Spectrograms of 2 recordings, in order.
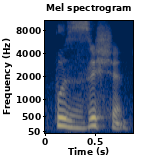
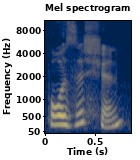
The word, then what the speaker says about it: position: is position position again the S is like a z position not position we're not trying to get the S right position it's not even po it's p position good position very good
